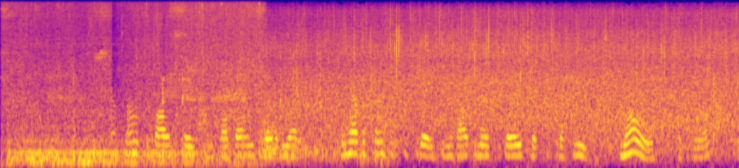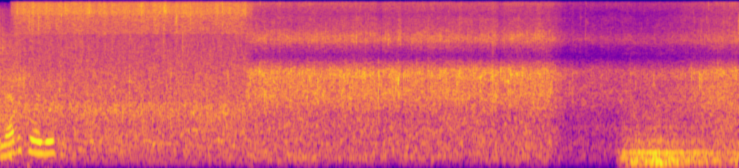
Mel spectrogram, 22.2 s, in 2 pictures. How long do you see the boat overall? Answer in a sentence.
You can hear the boat for 6 seconds altogether.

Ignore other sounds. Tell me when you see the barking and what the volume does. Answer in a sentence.
You can't hear the barking here.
